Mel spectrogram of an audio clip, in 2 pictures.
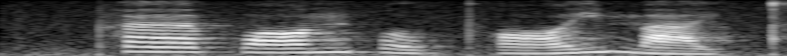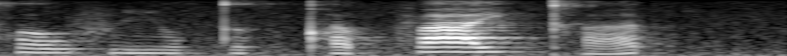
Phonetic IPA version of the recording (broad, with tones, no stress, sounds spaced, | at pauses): pʰ œː˧ p ɔː˨˧ n p o˨˩ w pʰ ɔː˨˥ j m aː˨˩ j t̪ʰ o˧ w f iː˨ w t̪ ʊ˨ k̚ pʰ ɐ˨ p̚ f aː˥ j kʰ ɐ˨˥ t̚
